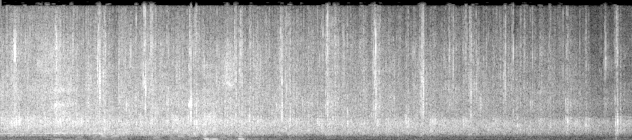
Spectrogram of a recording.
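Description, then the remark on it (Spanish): An audience applauds Jesus Christ steadily, a dense wash of many hands clapping at an even loudness that tapers slightly toward the end, with a few sharper claps standing out. “Amén, dele fuerte ese aplauso a Jesucristo.”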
